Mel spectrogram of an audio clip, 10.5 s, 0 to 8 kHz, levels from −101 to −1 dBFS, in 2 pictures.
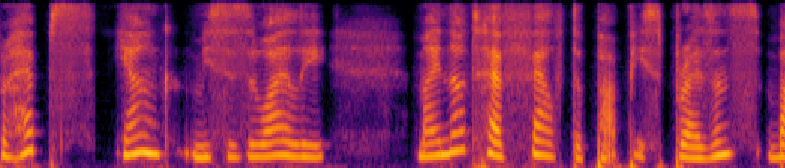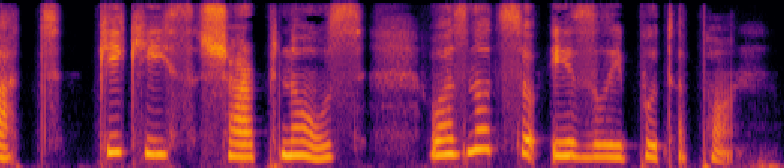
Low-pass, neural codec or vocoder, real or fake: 7.2 kHz; codec, 16 kHz in and 24 kHz out, 1 kbps, XY-Tokenizer; fake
